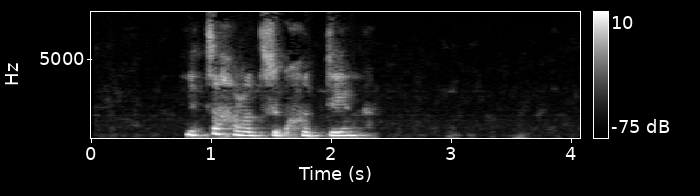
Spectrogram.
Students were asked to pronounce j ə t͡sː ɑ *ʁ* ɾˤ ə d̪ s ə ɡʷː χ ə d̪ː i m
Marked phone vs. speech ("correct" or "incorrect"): incorrect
